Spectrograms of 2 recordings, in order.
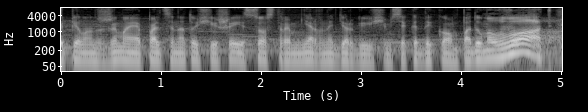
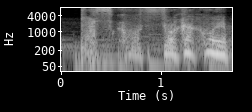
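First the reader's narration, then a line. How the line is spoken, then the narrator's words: Hissed through teeth. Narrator (Russian): прошипел он сквозь зубы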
